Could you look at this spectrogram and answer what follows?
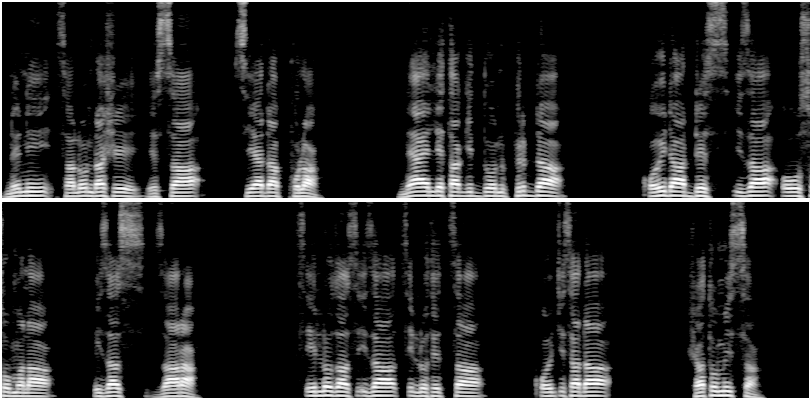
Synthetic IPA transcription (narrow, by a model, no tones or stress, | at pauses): nɛnɪsɐlɔnd̪ɐʃɛhɛsːa | sɪjɐd̪ɐpʰɔlɐ | nɛɐjlːɛt̪ɐɡɪd̪ːɔnpɪɾd̪ɐ | kʼɔjɪd̪aːd̪ːɛsɪzɐo̞ːsɔmɐlɐ | ɪzɐszaːɾɐ | t͡sʼɪlːɔzɐsɪzɐt͡sʼɪlːɔt̪ɛt͡sːa | kʼɔnt͡ʃʼːɪsɐd̪ɐ | ʃɐt̪ɔmɪsːɐ̰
